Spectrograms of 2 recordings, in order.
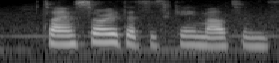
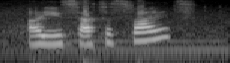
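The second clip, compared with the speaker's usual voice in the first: normal talking voice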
